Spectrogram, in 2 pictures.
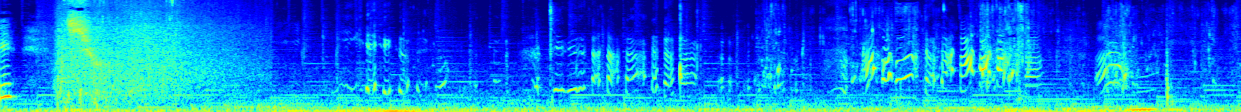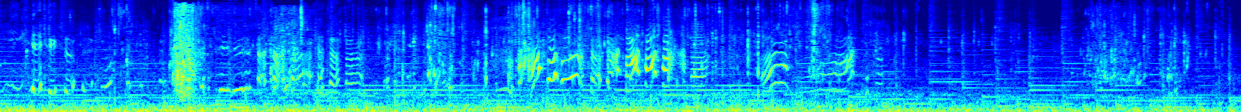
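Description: Water splashing in a small inflatable pool, loudest from about half a second to two seconds in, then lighter water movement under background music with faint voices.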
